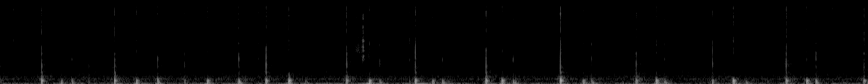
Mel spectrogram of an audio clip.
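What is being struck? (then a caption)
Plastic bottle. A medium blue plastic bottle with a cap is held upright near the mic and tapped with the fingertips. About thirty quick, dull taps come in an uneven rhythm, each a short hollow thud centered low around 176 Hz with a faint click on top and almost no ring.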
